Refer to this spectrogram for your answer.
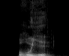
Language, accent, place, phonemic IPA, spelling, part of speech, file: French, France, Lyon, /ʁu.je/, rouillé, verb / adjective, LL-Q150 (fra)-rouillé.wav
- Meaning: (verb) past participle of rouiller; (adjective) rusty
